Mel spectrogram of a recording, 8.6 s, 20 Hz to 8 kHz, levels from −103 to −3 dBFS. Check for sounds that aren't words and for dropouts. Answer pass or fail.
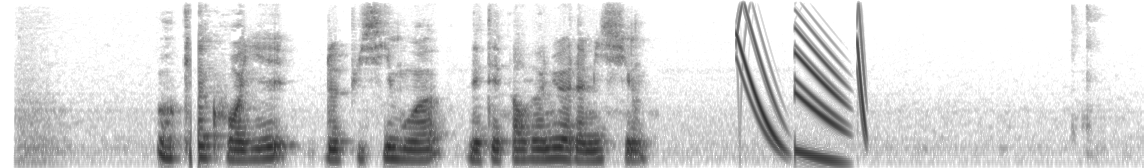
fail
